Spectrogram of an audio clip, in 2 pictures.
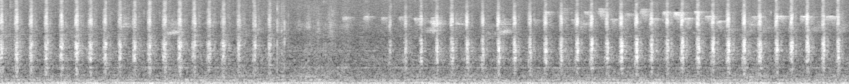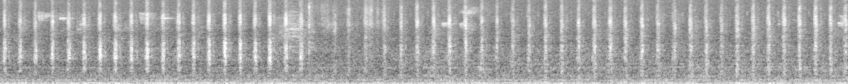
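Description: A felting needle pokes rapidly and steadily into wool with quick, soft taps.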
